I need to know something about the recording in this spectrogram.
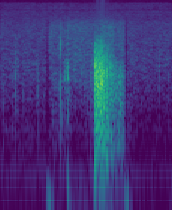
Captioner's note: gunshot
